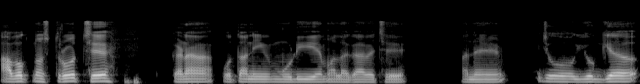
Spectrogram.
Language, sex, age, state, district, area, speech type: Gujarati, male, 45-60, Gujarat, Surat, rural, spontaneous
